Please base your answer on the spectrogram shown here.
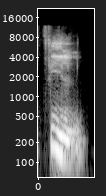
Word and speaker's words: viel: Entonces, esto va a sonar como fil, fil. Hay que hacer esa I como sostenida.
